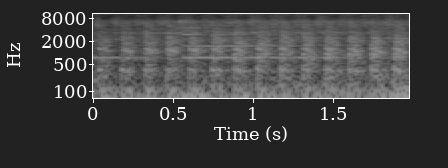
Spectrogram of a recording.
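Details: Crank, no start: starter spins the engine at an even, healthy cranking rhythm, about five pulses a second, but it never fires; battery read 2.4 volts and was jumped; starter had just been replaced; no fuel pump power.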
